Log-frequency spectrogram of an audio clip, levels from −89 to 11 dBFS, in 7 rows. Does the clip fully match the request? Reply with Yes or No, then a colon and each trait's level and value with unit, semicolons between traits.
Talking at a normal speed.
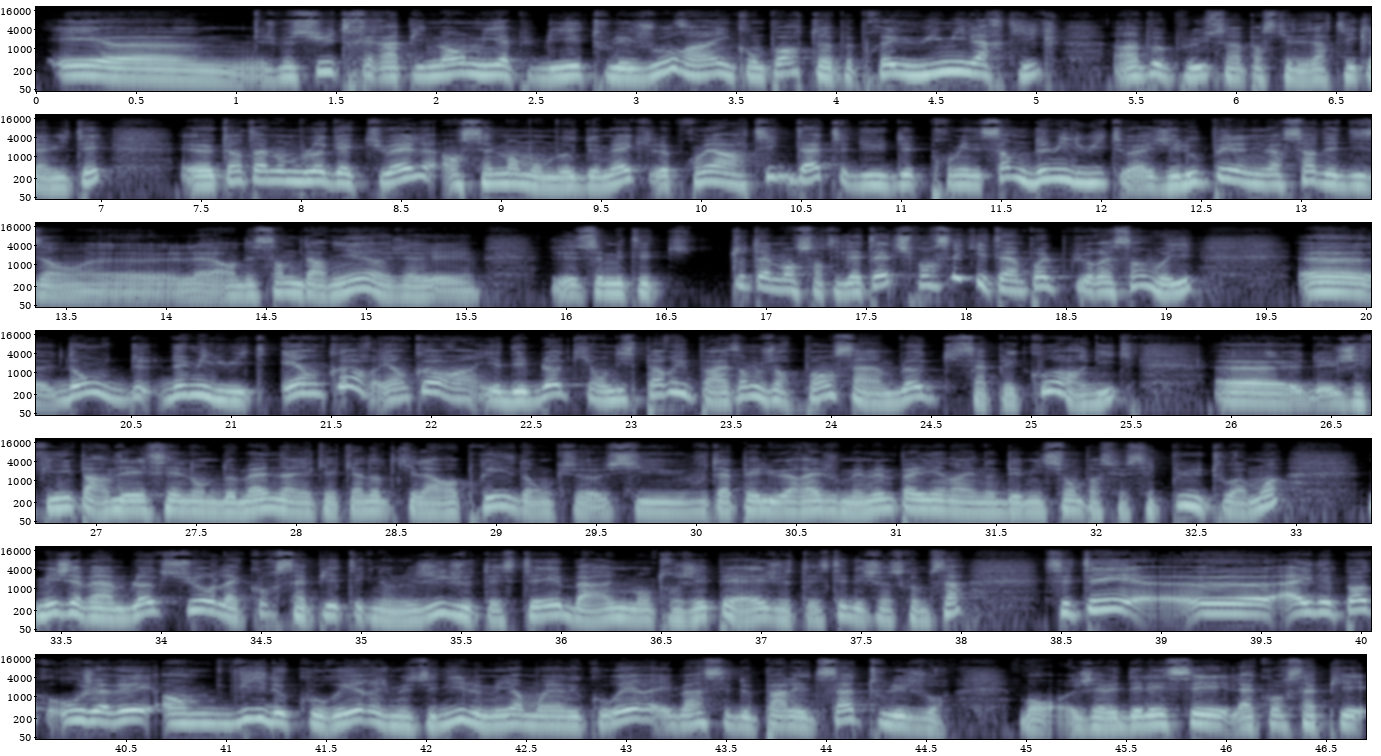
No: fast, 270 wpm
